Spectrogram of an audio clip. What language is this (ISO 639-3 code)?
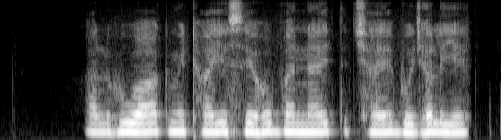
mai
